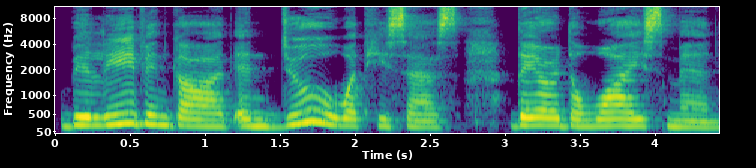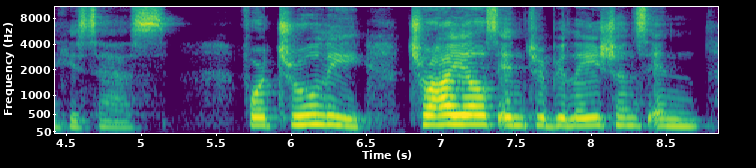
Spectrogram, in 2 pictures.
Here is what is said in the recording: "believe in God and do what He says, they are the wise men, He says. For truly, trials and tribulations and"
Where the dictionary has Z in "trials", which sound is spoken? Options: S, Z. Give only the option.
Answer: S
